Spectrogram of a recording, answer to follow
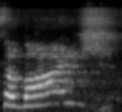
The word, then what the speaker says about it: Sauvage: Johnny Depp has a fragrance called Savage, pronounced Sauvage.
